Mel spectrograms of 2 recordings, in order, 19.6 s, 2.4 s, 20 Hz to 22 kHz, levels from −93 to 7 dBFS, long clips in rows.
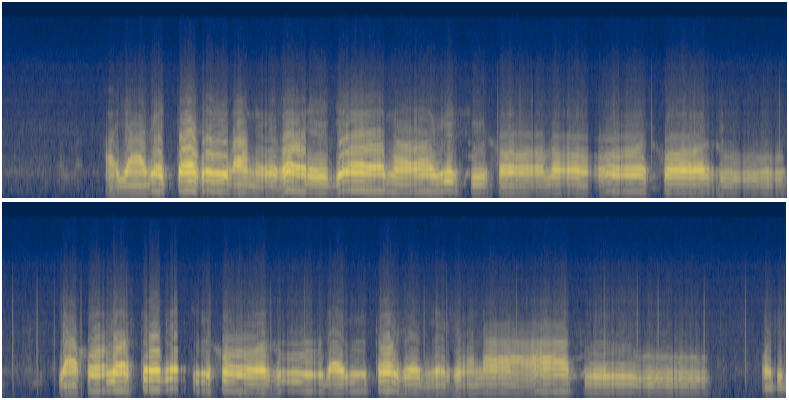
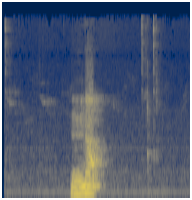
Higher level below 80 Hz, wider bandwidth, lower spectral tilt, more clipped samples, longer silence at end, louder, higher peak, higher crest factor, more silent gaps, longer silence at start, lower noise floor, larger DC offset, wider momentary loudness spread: second, -72 dBFS vs -50 dBFS; second, 5.6 kHz vs 17 kHz; about the same, -8 dB/octave vs -7 dB/octave; neither; second, 0 s vs 1.05 s; second, -17 LUFS vs -14 LUFS; about the same, -2 dBFS vs -2 dBFS; about the same, 14 dB vs 18 dB; neither; first, 1.3 s vs 0.85 s; first, -54 dBFS vs -45 dBFS; neither; second, 14 LU vs 22 LU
